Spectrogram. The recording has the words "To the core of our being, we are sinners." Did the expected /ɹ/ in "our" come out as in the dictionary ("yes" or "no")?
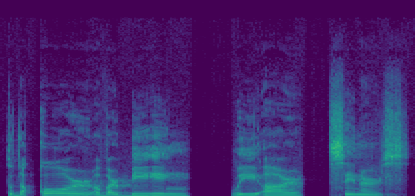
no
